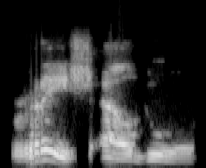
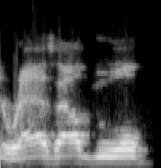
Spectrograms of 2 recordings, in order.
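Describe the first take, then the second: First: The first part ends with an 'sh' sound. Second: The first part ends with a 'z' sound. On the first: This is how the animated series said it. "they said Raish Al Ghul" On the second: This is how it was said in childhood. "I think I always just said Raz Al Ghul when I was a kid"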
